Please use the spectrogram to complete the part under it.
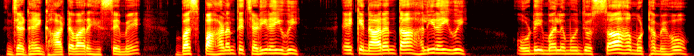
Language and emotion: Sindhi, fearful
